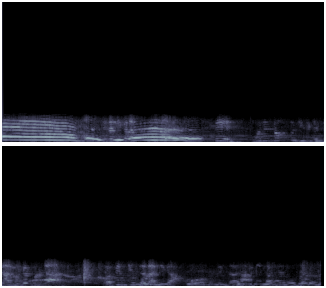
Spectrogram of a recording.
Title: Crying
